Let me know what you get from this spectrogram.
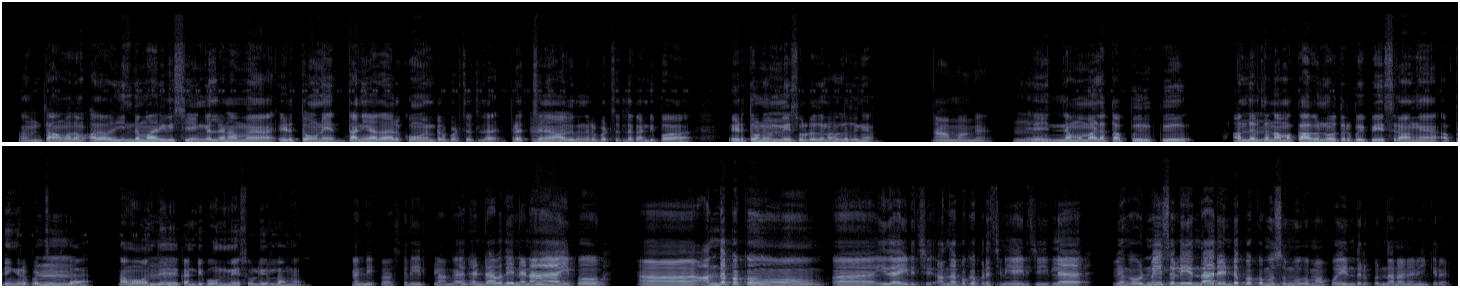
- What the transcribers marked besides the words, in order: other background noise; drawn out: "ஆ"
- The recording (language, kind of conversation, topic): Tamil, podcast, உண்மையைச் சொல்லிக்கொண்டே நட்பை காப்பாற்றுவது சாத்தியமா?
